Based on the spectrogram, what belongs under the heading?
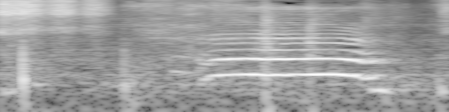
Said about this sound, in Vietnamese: các bạn có thể nghe thấy tiếng em rất là đang rất là à, thưởng thức thưởng thức bữa sáng của mình rất là hài lòng với bữa sáng của mình hôm nay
